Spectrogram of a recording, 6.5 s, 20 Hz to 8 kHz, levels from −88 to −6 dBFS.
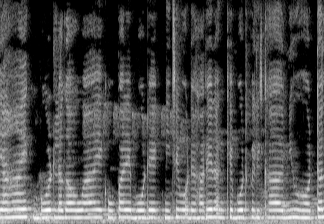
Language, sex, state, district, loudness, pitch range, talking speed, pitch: Hindi, female, Bihar, Vaishali, -14 LUFS, 260-270 Hz, 230 wpm, 265 Hz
